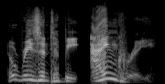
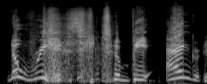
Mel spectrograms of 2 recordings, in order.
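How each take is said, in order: First: Loud, higher mocking repeat of the words; mocking echo. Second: Much higher and louder, laughing through it; laughing mockery. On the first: The human head mocks the adventurer's words, sneering. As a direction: throw the phrase back at her, sneering. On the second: The human head laughs off the adventurer's plea, mocking. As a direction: scoff at the phrase with a laugh. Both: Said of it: "the human head says".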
